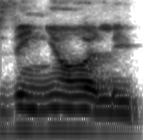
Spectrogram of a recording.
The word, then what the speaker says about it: Vignoli: That's why it's Vignoli, because it's like Mike Mignola, no? Like that's how you pronounce it.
